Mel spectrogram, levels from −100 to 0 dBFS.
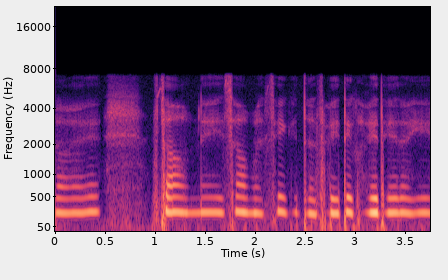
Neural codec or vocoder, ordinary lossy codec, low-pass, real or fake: none; none; 7.2 kHz; real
